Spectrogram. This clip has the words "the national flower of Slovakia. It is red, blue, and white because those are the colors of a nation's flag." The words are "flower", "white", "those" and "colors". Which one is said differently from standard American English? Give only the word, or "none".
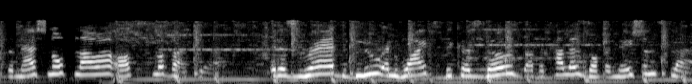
none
